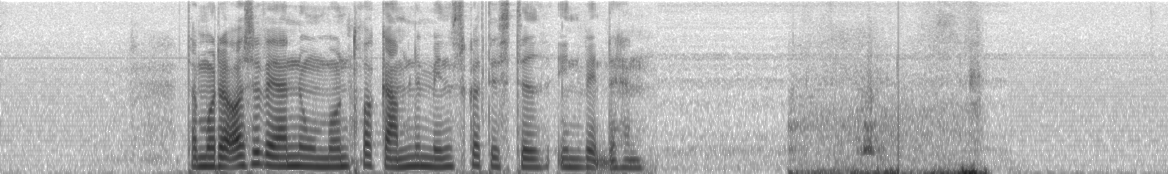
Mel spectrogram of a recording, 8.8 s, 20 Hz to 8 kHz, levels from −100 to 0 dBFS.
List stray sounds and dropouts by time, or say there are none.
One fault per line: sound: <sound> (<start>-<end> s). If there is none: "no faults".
sound: bark (5.9-7.5 s)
